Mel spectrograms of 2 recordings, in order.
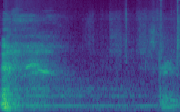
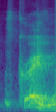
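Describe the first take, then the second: First: Slow breathy whisper with a laugh; whispered echo. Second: Said in the usual way. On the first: Shown as a demonstration. Musing to viewers, a slow whisper. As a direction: repeat it to yourself in a slow whisper.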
